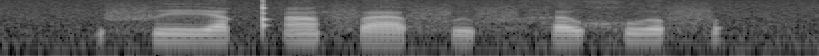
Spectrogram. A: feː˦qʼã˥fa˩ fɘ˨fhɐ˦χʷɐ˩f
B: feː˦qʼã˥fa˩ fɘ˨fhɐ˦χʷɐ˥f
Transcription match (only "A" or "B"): B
